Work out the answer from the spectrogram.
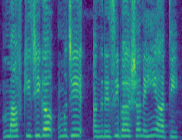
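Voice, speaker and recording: A woman voicing a meek, gentle young daughter-in-law in a cartoon story, timid and respectful. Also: extremely high pitch, little pitch movement, a little slow, pitched above the performer's own voice. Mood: humble.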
